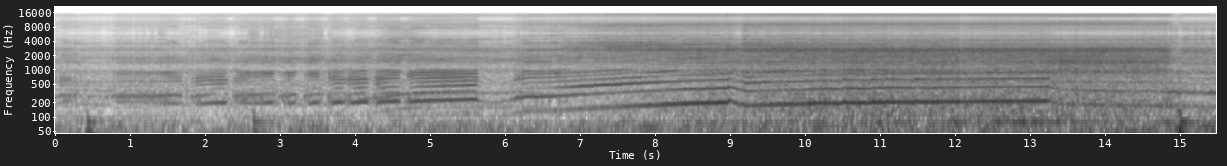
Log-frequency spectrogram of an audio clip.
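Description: KTM SX 85 two-stroke motocross engine, ridden hard. It revs in quick short rising bursts for the first five seconds. About six seconds in it pulls one long rising rev, dips briefly and then holds steady at speed. Near the end it falls away as the throttle eases off.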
